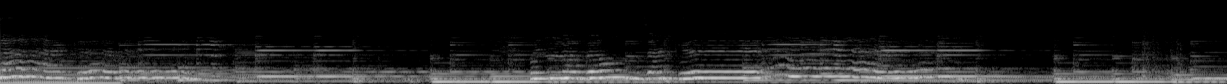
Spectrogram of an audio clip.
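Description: A woman singing a song into a microphone over backing music with held chords and a bass line that moves in steps.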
